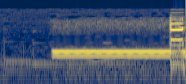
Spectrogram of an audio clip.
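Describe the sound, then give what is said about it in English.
Touch-tone telephone dialing tones on a phone line whose touch-tone service is unpaid, so the tones go unanswered. A low hum gives way to one steady, sustained tone that holds for over a second before shifting briefly at the end. “That's what happens if you don't pay that touch tone fee. Your tones just go out into space, and absolutely nothing happens to them.”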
